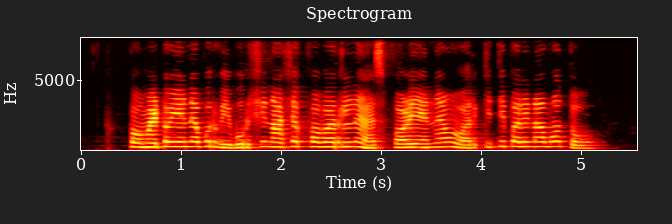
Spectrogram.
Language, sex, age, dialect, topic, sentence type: Marathi, female, 18-24, Northern Konkan, agriculture, question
